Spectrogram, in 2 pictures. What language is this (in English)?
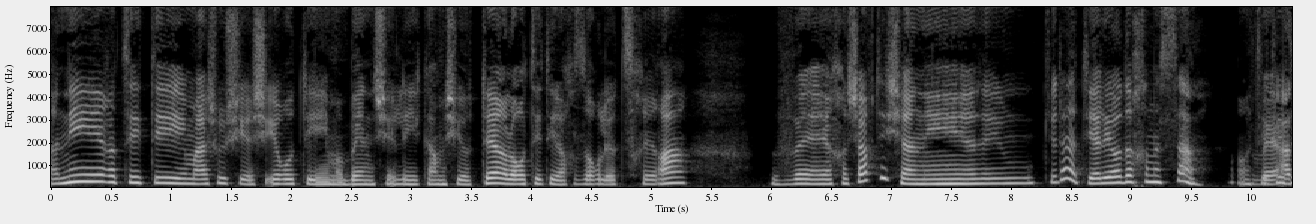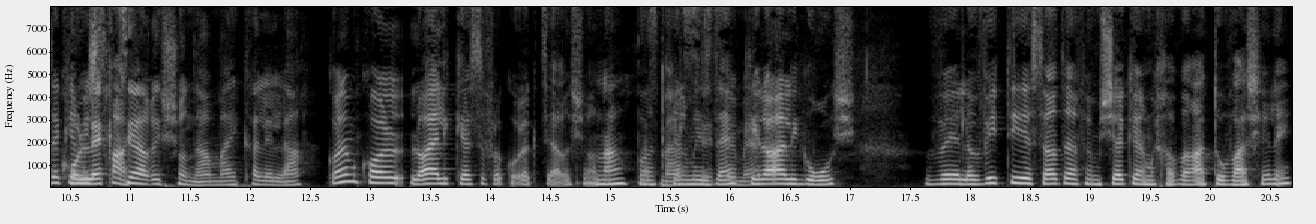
Hebrew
